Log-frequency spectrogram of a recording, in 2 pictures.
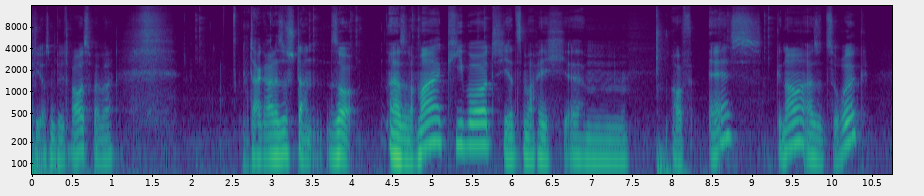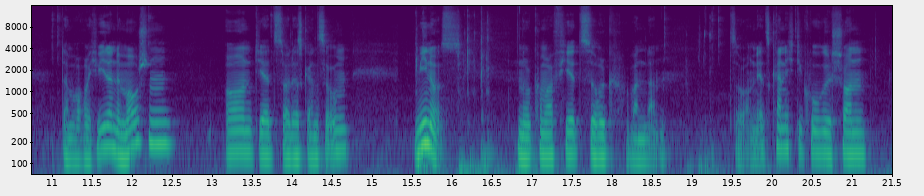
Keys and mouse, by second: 3.1-15.8 drag, 18.6-21.5 drag, 19.1 ctrl+s.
